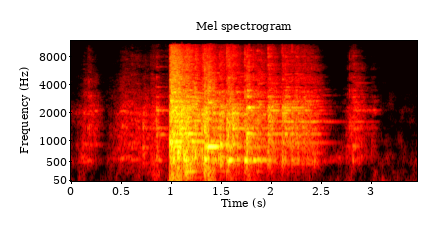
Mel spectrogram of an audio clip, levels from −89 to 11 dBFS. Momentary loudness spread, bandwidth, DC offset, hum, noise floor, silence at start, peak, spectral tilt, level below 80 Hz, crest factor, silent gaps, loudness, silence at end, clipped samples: 20 LU; 11.5 kHz; under 0.1%; none; -52 dBFS; 0.7 s; 0 dBFS; -1.5 dB/octave; -44 dBFS; 14 dB; none; -10 LUFS; 0.55 s; under 0.1%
